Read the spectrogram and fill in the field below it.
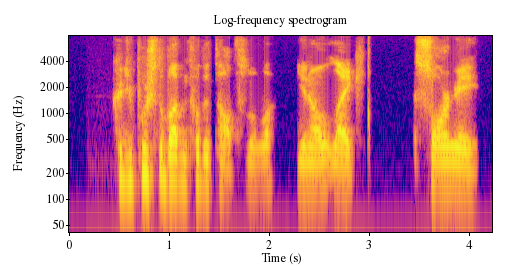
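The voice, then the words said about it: Imitates another person's voice. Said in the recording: “That accent was fun ... my poor attempt at an Arnold Schwarzenegger ... I thought it was very good”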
